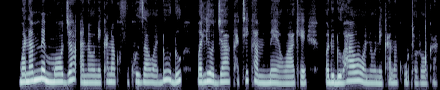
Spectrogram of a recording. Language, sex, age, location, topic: Swahili, female, 18-24, Kisumu, health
